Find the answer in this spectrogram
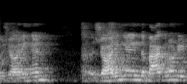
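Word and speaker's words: xaringan: I think it should be pronounced as Zaringen, like Xiaomi. So Zaringen.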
